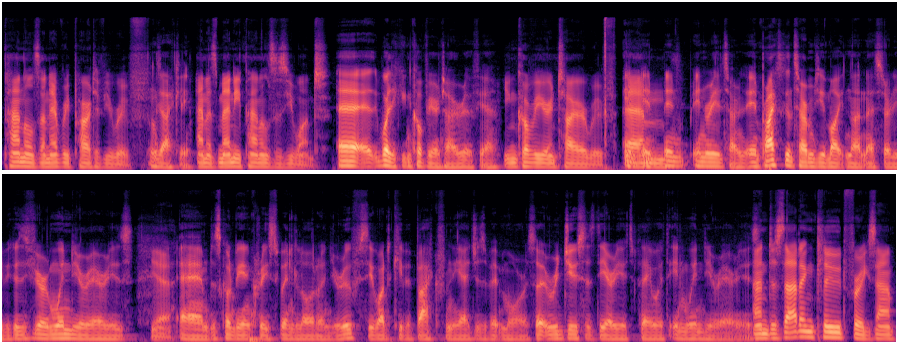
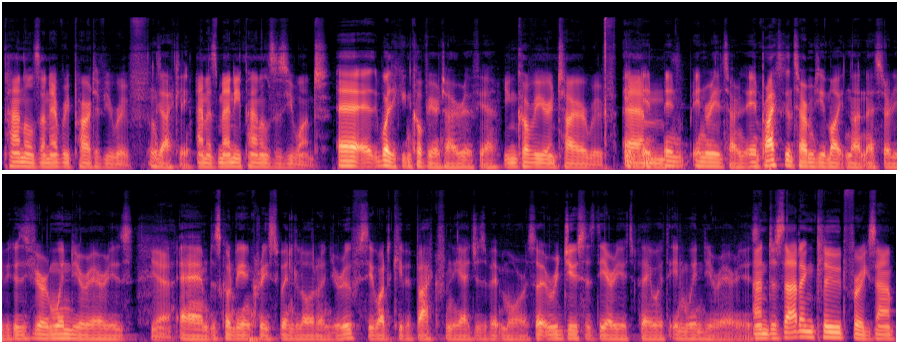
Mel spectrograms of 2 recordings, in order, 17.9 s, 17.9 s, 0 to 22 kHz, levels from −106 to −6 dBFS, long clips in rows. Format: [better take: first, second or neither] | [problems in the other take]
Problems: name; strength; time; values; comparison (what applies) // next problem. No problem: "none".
neither | keyboard typing; very faint; at 6 s; peak 15 dB below the speech; the same in both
